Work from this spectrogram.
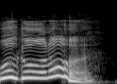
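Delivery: shrill, very high, loud dumb-guy voice. Describing another person's bit, imitating his dumb voice. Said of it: "his dumb voice is very funny".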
